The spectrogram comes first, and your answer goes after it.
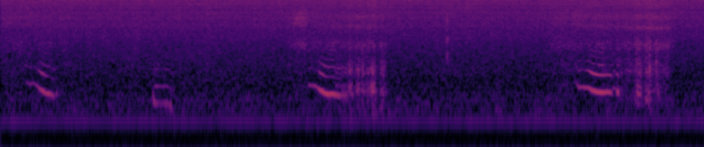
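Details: Asleep and snoring, a fat domestic cat produces three strong breaths about three seconds apart, each a sliding downward whistle followed by a rough airy rattle, with faint room hum.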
